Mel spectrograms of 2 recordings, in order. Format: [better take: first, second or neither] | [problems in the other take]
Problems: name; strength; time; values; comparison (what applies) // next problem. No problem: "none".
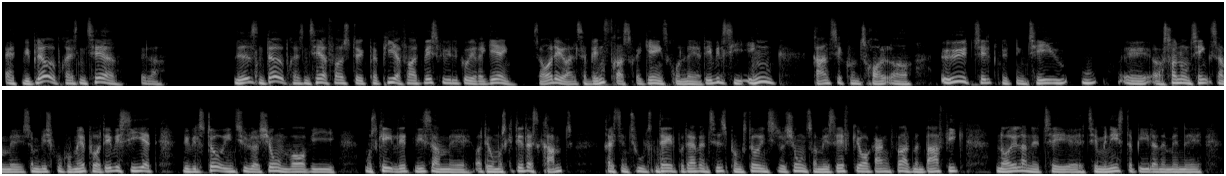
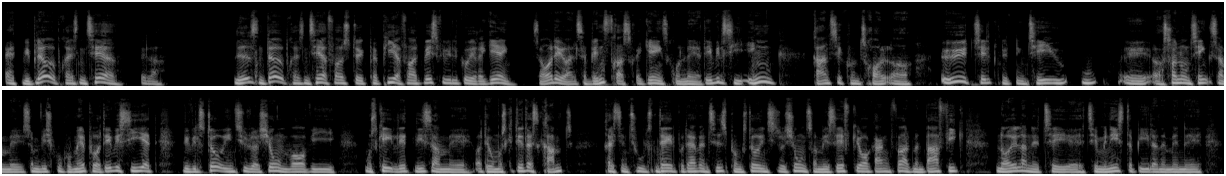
second | muffled; slightly; fading above 3 kHz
